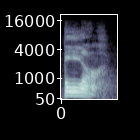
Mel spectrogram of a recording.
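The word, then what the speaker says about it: Bore (בור): The rendering of a Hebrew word, y'all want to know how this is pronounced? This is hilarious. Bore. Bore. It's a bore in the cistern.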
